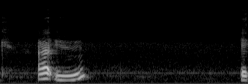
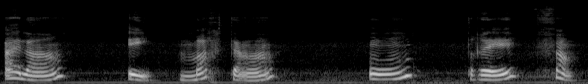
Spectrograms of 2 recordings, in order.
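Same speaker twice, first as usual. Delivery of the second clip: teacher dictating, every word set apart; word-by-word dictation; much slower than usual. Shown as a demonstration. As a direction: repeat the dictation slowly, long gaps between words. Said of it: "mot par mot".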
